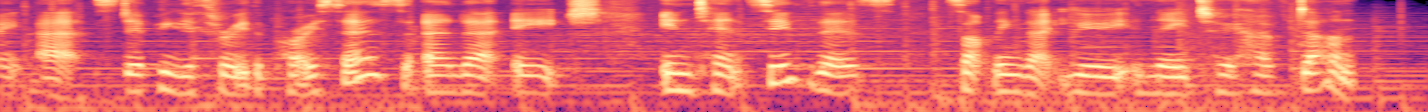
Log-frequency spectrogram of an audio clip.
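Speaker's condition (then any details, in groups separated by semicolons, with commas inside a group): No condition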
